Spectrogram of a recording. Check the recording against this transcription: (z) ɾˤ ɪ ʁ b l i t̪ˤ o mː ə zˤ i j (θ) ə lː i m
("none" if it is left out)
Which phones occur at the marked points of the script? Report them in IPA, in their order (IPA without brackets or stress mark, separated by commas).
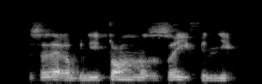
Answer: z, f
